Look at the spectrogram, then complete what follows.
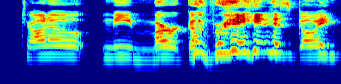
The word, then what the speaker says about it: Toronto: The last T is silent. You don't have to say all the T's, and you don't have to say all the O's. It's just Toronto. Toronto, me Merca brain is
